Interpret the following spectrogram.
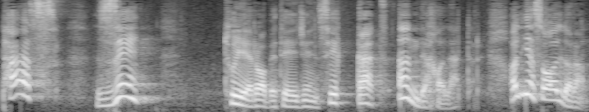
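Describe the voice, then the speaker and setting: Animated male psychologist lecturing. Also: on the high side. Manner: animated, rhetorical questions. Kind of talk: lecture-style live stream. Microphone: phone.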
